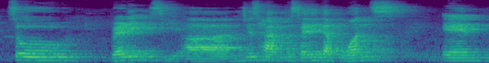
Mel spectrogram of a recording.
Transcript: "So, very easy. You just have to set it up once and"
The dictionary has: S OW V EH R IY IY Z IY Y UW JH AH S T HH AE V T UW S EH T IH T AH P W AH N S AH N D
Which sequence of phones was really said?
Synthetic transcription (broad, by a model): S OW V EH R IY IY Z IY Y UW JH AH S T HH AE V T UW S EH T IH T AH P W AH N S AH N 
